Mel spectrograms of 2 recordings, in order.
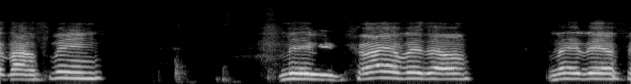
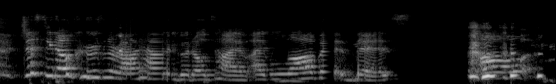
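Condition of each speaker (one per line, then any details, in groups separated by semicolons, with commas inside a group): Bulbar ALS; bulbar onset, affecting throat area; losing ability to speak
No condition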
